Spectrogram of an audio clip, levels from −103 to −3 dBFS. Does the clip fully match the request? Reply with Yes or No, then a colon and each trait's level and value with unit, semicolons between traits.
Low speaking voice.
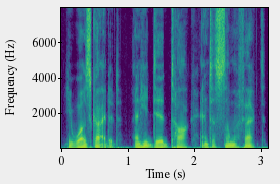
Yes: very low, 75 Hz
